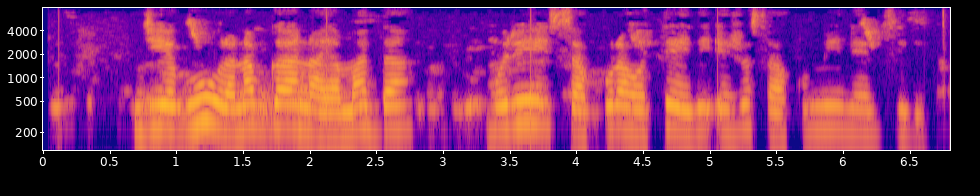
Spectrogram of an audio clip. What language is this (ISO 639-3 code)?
kin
